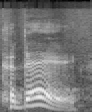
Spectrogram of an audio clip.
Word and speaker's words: cadet: In French, the word cadet is pronounced cadet, and the Scots changed it into caddy.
